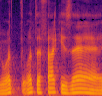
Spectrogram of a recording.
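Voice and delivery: put-on squeaky kid voice. Talking to future self, a mock squeaky child voice. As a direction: imitate your little kid self, squeaky and stunned. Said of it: "I used to be a fucking squeaker".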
